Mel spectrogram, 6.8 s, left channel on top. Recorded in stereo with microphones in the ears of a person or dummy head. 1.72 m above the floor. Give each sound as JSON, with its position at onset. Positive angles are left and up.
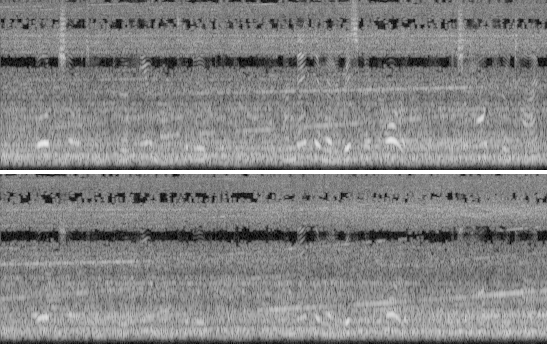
{"t": 0.4, "sound": "a woman speaking", "side_deg": 40}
